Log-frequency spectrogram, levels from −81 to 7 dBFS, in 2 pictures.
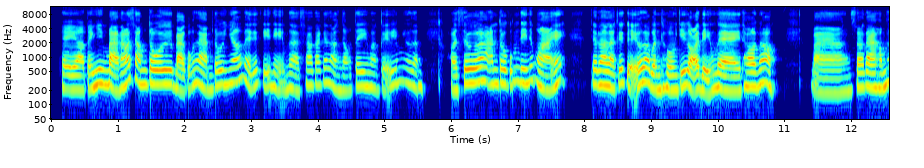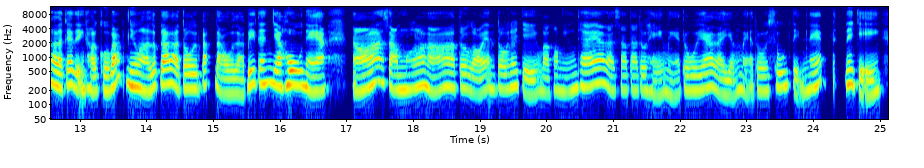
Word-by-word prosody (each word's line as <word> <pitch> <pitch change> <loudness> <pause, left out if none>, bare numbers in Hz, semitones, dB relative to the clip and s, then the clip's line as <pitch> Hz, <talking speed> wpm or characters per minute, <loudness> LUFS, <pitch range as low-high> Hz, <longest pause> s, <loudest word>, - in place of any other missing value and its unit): Thì, 210 -2 +1
à, 205 -1 +3
tự 215 - -2
nhiên 265 +1 +3
bà 250 -6 +6
nói 245 +8 +3
xong 265 -1 +1
tui 270 -1 +5
bà 190 - +3
cũng 210 +8 -5
làm 215 -7 0
tui 255 +2 0
nhớ 290 +4 0
về 280 - 0
cái 250 +4 -4
kỷ 230 0 -2
niệm 230 -3 -5
là, 210 -4 -3
sao 255 +6 -5
ta, 260 0 -4
cái 290 - -5
lần 220 -7 -4
đầu 195 -1 -6
tiên 245 0 -2
mà, 220 -2 -6
kiểu - - -5
giống 280 +4 -6
như 290 -3 -8
là, 240 -3 -4 0.5
hồi 200 - 0
xưa 280 +7 +5
á, 315 +1 +4
anh 270 0 -1
tui 275 -2 +1
cũng 265 +5 -5
đi 285 -1 +1
nước 320 +4 -4
ngoài 225 -8 +2
ấy, 295 +5 0 0.4
cho 265 - +1
nên 260 -1 +5
là, 230 -2 +4
cái 275 +6 0
kiểu 265 -2 +2
là, 300 -1 +6
bình 215 -3 +1
thường 210 -2 0
chỉ 235 +4 +2
gọi 245 - +6
điện 195 +1 +2
về 195 -4 +4
thôi, 240 -1 +4
phải 280 - +4
hông? 295 - +3 0.6
Và, 175 0 -2 0.2
sao 230 0 +2
ta, 235 -2 +4
hông 225 +1 +1
thôi 270 -2 +3
là 230 - +5
cái 260 +4 +1
điện 225 - 0
thoại 195 -3 -2
cùi 195 -2 -2
bắp, 240 +2 +4
nhưng 245 -4 +2
mà 200 -3 0
lúc 240 +5 -2
đó 270 0 +5
là 275 -5 +3
tui 220 0 -1
bắt 255 +3 -4
đầu 175 0 -2
là 170 -1 -5
biết 255 +3 +1
đến 285 +1 0
Yahoo 255 0 +4
nè, 195 -4 0 0.4
đó. 225 +10 +1
Xong 205 +1 -2
á 230 - -3
hả, 225 +2 -2
tui 220 -1 -3
gọi 180 -4 -2
anh 215 - -7
tui 215 -1 -4
nói 240 +1 -2
chuyện 170 -5 -5
và 185 -2 -6
không 200 +2 -10
những 195 +3 -8
thế 245 +2 0
á, 290 0 +1
là 210 -7 -4
sao 200 0 -10
ta, 200 -1 -8
tui 200 0 -6
hẹn 180 -2 -10
mẹ 160 -1 -12
tui 200 0 -5
á 230 +2 -1
là 195 -5 -4
dẫn 160 +4 -6
mẹ 190 -4 -8
tui 195 -1 -6
xuống 230 +4 -4
tiệm - - -6
net 235 +6 -2 0.4
nói 265 0 +1
chuyện. 165 +5 -2
230 Hz, 265 wpm, -25 LUFS, 200-260 Hz, 0.6 s, bà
